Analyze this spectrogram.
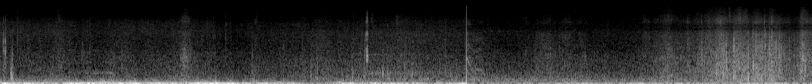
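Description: Fabric rustles as a man shifts in a hammock.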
